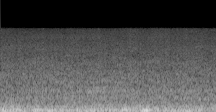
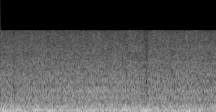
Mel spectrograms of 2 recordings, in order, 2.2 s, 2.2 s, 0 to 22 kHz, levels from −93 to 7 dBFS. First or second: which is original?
second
